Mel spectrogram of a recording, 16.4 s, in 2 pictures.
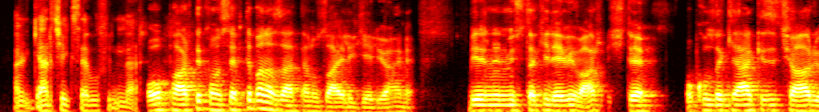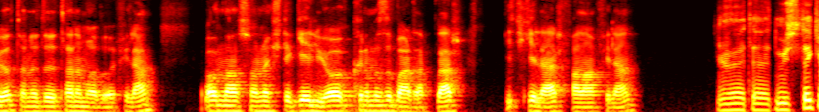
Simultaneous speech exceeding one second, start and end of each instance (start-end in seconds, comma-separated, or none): none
